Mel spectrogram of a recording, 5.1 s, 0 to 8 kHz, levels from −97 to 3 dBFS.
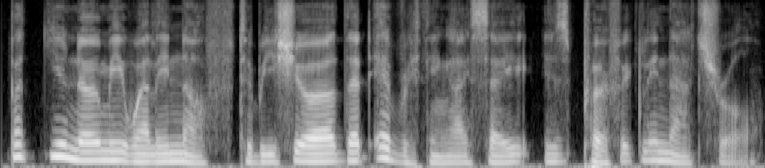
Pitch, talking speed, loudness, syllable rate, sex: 140 Hz, 200 wpm, -16 LUFS, 4.9 syllables/s, male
